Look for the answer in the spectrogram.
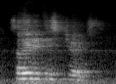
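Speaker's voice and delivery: ordinary talk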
